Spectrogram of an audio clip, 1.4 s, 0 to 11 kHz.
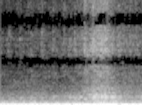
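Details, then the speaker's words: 1996 Chevy Silverado OBS V8 on a very cold start after cleaning the idle air control valve: picks up cleanly on a short throttle blip, no stumble or bog, idle settles smoothly; normal cold throttle response. "it's on the cold start and i'm able to throttle it i think that's a good sign idle went back down smooth"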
